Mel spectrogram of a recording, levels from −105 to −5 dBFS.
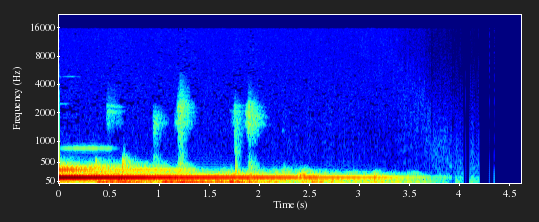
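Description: No faults to report: the music runs without audible technical problems at any point.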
